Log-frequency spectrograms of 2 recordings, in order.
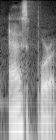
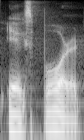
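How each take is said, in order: First: Export as EX-port, first syllable stressed. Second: Export as ex-PORT, second syllable stressed. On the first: Teacher shows the noun export, stress on EX. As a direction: hit the EX in export. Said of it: "放在第一音节念成export". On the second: Teacher reminds students of the verb export, stress on PORT. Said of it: "那当作动词念成输出的时候". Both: Shown as a demonstration.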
